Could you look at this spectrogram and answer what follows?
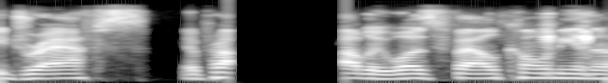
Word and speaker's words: Falcone: they're the same but apparently falcone is the right way of saying it like the entire nolan trilogy had said it wrong that makes sense i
